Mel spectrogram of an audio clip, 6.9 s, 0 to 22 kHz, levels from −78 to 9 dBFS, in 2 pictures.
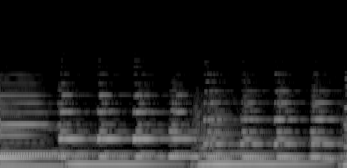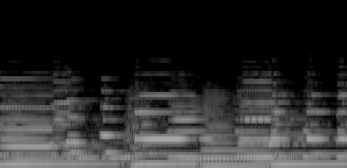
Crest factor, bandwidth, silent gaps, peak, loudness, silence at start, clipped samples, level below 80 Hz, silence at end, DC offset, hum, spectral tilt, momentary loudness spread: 12 dB; 5 kHz; none; -14 dBFS; -27 LUFS; 0 s; under 0.1%; -50 dBFS; 0 s; under 0.1%; none; -10.5 dB/octave; 7 LU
